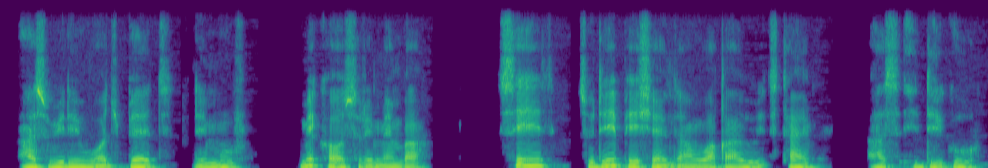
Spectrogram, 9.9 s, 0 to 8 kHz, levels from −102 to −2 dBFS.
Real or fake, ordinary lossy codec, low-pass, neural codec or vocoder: real; none; 7.2 kHz; none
